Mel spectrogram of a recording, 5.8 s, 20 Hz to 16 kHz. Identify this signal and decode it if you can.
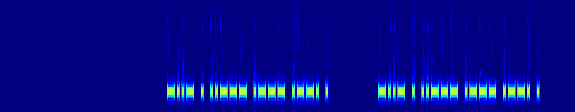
Morse code, heard as a keyed tone, about 51 wpm, 700 Hz. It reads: XE2JPE XE2JPE
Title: DXCC-100 Call Signs - 6 Characters - Repeated 2x - 50wpm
